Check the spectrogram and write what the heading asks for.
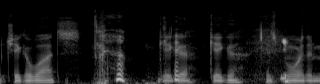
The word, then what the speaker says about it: gigawatt: a gigawatt not a jigawatt but it you know in the 1980s it was actually there was an alternate pronunciation of it as jiga so it wasn't like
